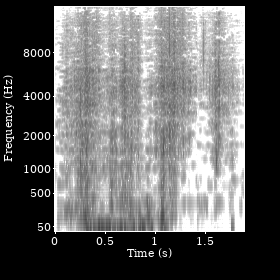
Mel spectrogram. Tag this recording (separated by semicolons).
plastic; wrap; bubble; ruffle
